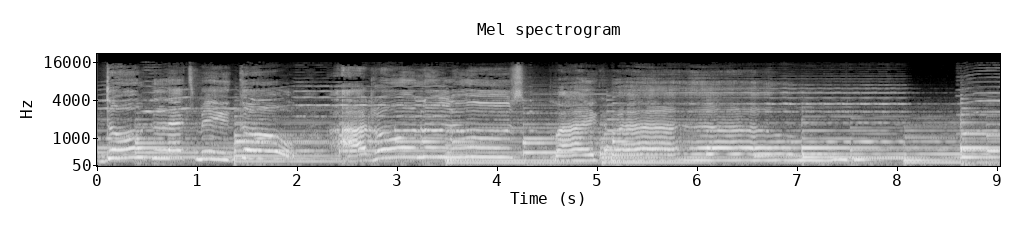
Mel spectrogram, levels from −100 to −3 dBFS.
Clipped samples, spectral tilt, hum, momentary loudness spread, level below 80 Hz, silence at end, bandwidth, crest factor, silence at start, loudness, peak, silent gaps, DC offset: under 0.1%; -5 dB/octave; none; 6 LU; -46 dBFS; 0 s; 15 kHz; 14 dB; 0 s; -15 LUFS; 0 dBFS; none; under 0.1%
